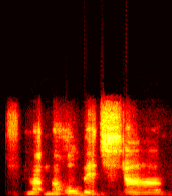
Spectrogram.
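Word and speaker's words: Błachowicz: How you pronounce his last name? Blachowicz.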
